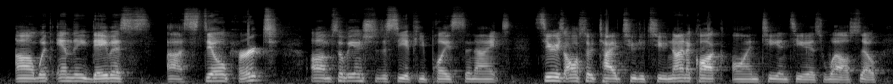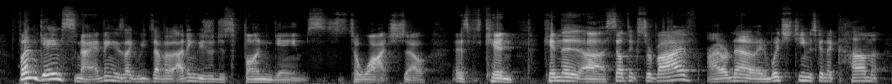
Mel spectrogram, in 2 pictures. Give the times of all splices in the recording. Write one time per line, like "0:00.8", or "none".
0:02.3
